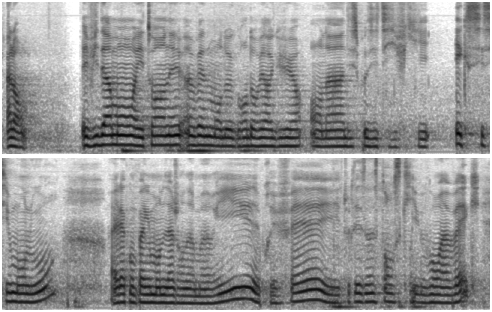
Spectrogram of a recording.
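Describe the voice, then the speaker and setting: A woman with a lowish, mellow voice explains event rules in a brisk, matter-of-fact manner. Her voice trails into a long hall reverb with faint hiss behind it. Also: steady tone. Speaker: event organizer, guest. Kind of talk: explanatory interview answers.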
